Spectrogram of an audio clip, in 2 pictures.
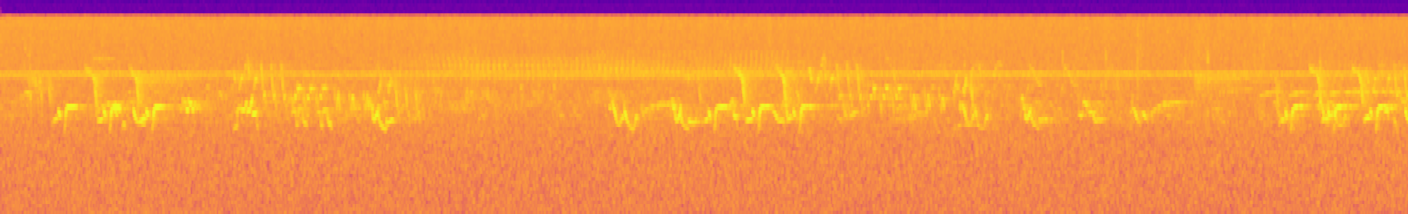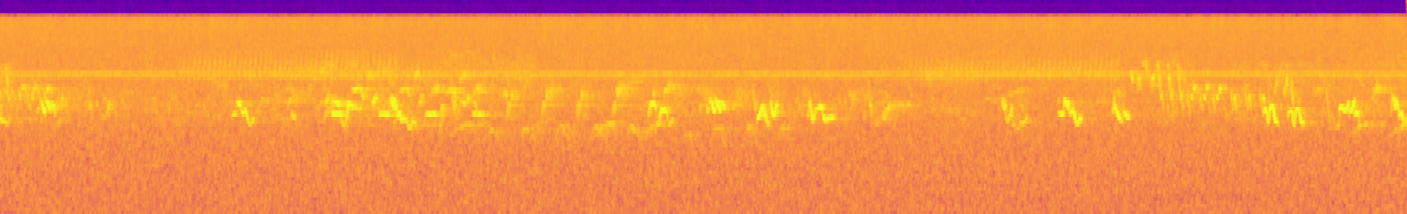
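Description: Outdoor ambience of small birds chirping in quick clusters that come and go, over a steady high-pitched insect drone and a soft hiss.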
